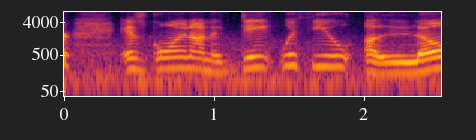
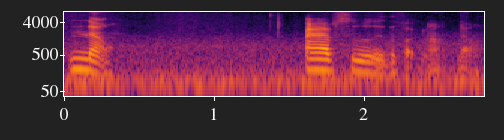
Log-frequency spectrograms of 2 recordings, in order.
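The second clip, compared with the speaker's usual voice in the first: usual speaking voice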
